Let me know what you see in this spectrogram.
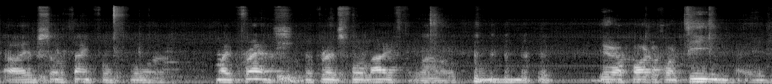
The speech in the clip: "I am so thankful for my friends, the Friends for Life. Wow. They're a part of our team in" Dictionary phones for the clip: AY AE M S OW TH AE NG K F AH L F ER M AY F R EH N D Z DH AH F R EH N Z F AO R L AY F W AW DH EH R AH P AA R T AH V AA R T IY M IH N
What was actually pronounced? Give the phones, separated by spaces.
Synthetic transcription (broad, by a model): AY M S OW TH AE NG K F AH L F ER M AY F R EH N D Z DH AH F R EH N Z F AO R L AY F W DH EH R AH P AA R T AH V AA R T IY M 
